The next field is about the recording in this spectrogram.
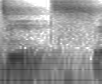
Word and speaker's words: Xeets: It's, yeah, it's an X-E-E-T. – So I feel like it would almost be pronounced Zeets. – Yeah. – Right? – Yeah. – Zeets.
